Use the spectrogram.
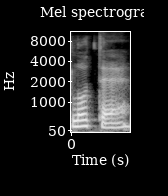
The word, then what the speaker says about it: Lotte: And the Korean conglomerate corporation Lotte, pronounced Lotte in Korean, commemorates Charlotte or Charlotte of German writer Goethe's famous novel of unrequited love, The Sorrows of Young Werther.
